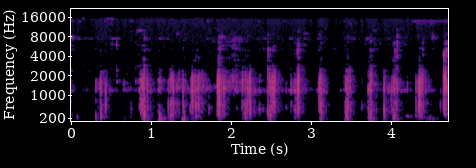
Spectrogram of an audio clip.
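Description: A green spiky silicone toy is held in both hands, squeezed and scratched with fingertips and short painted nails. It makes a quiet, rapid, uneven series of squishy, scratchy bursts, about three per second, centered in the mid-range with faint bright edges and very short decays.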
